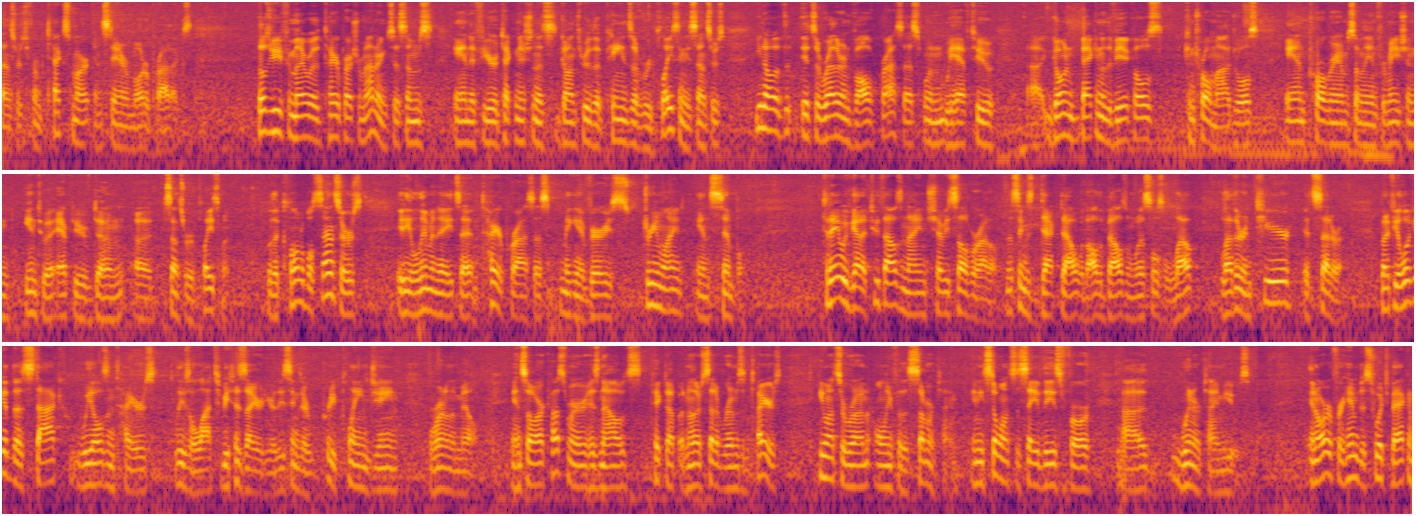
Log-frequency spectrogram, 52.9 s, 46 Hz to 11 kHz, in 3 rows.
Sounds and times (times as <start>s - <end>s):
Speech: 0.0s - 2.5s, 3.2s - 27.0s, 27.9s - 51.0s, 51.6s - 52.9s.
